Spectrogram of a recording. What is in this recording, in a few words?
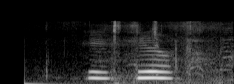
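"qi4qiu2", Mandarin Chinese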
